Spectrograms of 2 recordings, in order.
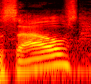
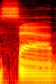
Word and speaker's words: salve: desire i can provide he did pronounce the l and salve i don't know i always like saying sav it makes me feel cool any word where you can just ignore some of the letters makes you feel like a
